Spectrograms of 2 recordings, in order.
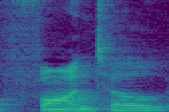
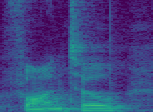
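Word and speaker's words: Phonto: that i use is actually an app called fonto it's spelt p h o n t o fonto that's the main design app that i use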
